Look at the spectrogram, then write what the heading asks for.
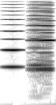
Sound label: Science Fiction Sci-Fi Electronic Alert Beep High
